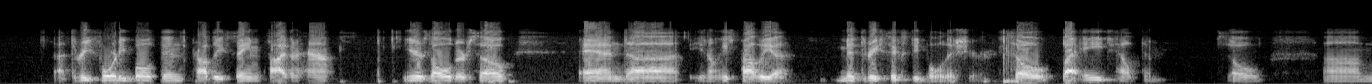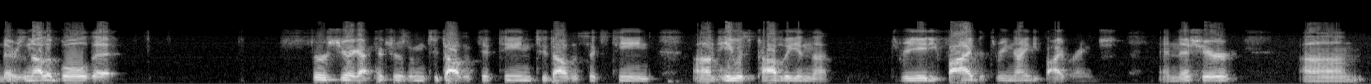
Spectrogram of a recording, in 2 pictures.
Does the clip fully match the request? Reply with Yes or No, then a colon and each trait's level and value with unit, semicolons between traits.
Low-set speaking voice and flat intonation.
Yes: very low, 90 Hz; narrow, 2.1 semitones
